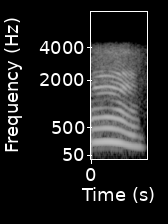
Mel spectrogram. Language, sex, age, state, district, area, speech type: Manipuri, female, 30-45, Manipur, Senapati, rural, conversation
